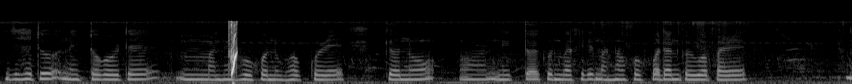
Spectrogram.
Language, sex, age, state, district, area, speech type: Assamese, female, 18-30, Assam, Nagaon, rural, spontaneous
